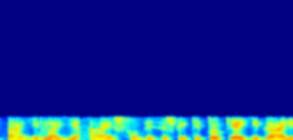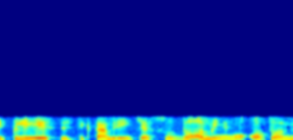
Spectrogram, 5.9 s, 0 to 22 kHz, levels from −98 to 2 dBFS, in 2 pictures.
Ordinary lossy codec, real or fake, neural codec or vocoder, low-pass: AAC, 32 kbps; real; none; 3.6 kHz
